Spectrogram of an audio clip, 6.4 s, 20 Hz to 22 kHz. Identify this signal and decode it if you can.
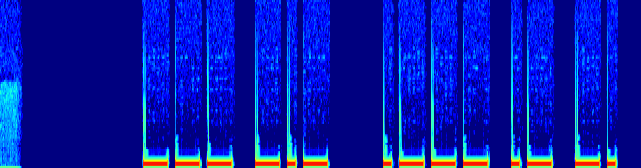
Morse code, heard as a keyed tone, about 15 wpm, 700 Hz. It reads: OK JAN
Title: K1USN SST QSO Practice 15wpm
